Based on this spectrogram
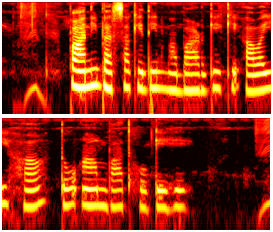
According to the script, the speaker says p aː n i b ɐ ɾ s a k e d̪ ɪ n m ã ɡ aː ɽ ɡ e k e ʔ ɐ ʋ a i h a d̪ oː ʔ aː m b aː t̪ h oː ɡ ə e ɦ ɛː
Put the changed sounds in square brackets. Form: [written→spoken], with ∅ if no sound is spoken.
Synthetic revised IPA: p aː n i b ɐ ɾ s a k e d̪ ɪ n m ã [ɡ→b] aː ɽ ɡ e k e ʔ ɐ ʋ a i h a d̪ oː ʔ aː m b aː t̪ h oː ɡ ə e ɦ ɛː

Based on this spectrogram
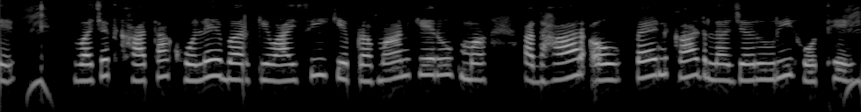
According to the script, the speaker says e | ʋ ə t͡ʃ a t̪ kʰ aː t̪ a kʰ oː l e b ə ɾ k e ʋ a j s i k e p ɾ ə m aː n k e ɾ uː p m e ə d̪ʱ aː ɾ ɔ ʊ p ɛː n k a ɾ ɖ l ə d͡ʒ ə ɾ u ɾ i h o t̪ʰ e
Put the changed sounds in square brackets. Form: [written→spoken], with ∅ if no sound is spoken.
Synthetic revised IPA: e | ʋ ə t͡ʃ [a→ə] t̪ kʰ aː t̪ a kʰ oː l e b ə ɾ k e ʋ a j s i k e p ɾ ə m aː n k e ɾ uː p m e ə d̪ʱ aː ɾ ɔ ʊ p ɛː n k a ɾ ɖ l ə d͡ʒ ə ɾ u ɾ i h o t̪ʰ e

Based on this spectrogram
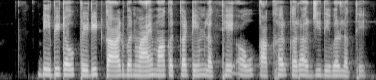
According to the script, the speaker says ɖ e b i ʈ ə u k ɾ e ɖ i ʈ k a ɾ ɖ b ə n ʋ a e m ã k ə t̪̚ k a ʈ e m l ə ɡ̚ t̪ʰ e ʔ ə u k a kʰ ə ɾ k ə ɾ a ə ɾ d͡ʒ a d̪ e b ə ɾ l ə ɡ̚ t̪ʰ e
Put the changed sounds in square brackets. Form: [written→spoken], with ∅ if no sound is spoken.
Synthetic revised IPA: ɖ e b i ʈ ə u k ɾ e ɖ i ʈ k a ɾ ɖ b ə n ʋ a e m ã k ə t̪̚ k a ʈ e m l ə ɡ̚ t̪ʰ e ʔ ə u k a kʰ ə ɾ k ə ɾ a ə ɾ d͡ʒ [a→i] d̪ e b ə ɾ l ə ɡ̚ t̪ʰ e

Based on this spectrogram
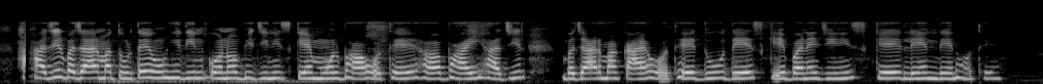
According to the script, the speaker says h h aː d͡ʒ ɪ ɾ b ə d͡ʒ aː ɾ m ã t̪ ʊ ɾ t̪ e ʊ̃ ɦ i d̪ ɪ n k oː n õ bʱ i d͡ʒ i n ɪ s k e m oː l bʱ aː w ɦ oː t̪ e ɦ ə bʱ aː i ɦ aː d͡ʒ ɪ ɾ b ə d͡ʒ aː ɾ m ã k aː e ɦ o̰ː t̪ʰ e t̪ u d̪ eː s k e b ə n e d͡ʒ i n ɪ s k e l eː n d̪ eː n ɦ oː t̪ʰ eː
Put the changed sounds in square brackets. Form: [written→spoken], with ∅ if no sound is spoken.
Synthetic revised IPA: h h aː d͡ʒ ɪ ɾ b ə d͡ʒ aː ɾ m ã t̪ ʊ ɾ t̪ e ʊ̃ ɦ i d̪ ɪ n k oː n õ bʱ i d͡ʒ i n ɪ s k e m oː l bʱ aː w ɦ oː t̪ e ɦ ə bʱ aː i ɦ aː d͡ʒ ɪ ɾ b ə d͡ʒ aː ɾ m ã k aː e ɦ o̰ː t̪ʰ e [t̪→d̪] u d̪ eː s k e b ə n e d͡ʒ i n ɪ s k e l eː n d̪ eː n ɦ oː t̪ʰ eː

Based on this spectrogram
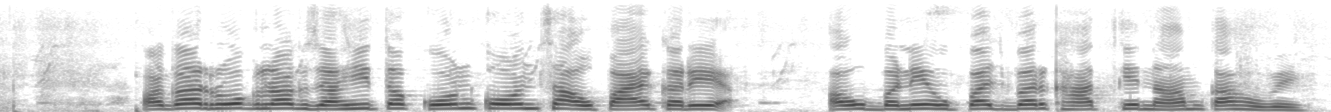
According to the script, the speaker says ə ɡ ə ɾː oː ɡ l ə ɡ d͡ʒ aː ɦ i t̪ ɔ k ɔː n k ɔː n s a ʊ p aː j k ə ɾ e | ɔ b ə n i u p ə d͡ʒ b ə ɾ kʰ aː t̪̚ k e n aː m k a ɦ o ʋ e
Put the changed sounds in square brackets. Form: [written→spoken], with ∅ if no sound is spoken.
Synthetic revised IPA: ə ɡ ə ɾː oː ɡ l ə ɡ d͡ʒ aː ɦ i t̪ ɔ k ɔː n k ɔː n s a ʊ p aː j k ə ɾ e | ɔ b ə n [i→e] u p ə d͡ʒ b ə ɾ kʰ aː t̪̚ k e n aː m k a ɦ o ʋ e

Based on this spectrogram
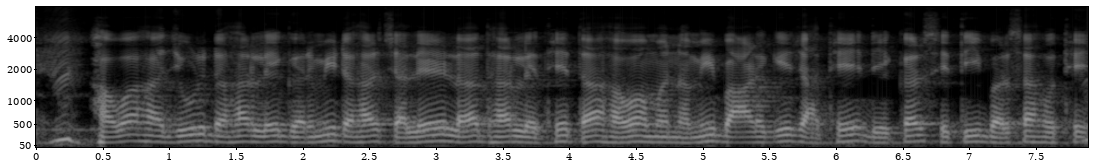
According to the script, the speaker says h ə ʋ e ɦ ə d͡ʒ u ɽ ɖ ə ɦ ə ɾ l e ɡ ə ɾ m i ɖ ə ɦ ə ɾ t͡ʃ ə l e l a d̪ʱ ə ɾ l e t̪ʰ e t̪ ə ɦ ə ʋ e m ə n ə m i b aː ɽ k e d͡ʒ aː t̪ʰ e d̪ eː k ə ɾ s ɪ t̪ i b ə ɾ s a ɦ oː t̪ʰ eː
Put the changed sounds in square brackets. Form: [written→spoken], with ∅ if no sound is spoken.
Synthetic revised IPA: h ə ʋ [e→a] ɦ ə d͡ʒ u ɽ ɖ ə ɦ ə ɾ l e ɡ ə ɾ m i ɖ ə ɦ ə ɾ t͡ʃ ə l e l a d̪ʱ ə ɾ l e t̪ʰ e t̪ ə ɦ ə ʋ [e→a] m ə n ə m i b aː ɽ [k→ɡ] e d͡ʒ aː t̪ʰ e d̪ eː k ə ɾ s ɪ t̪ i b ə ɾ s a ɦ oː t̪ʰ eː

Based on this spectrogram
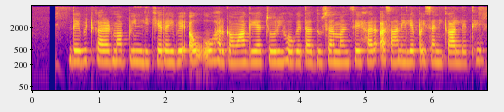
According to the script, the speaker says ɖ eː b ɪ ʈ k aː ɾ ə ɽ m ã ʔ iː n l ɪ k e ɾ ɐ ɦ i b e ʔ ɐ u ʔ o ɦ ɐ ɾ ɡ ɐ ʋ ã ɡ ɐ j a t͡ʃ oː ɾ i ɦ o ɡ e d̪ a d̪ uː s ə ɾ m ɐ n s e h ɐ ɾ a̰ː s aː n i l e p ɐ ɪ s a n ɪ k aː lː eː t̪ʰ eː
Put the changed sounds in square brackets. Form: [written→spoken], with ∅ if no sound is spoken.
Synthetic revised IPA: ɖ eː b ɪ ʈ k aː ɾ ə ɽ m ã [ʔ→p] iː n l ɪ [k→kʰ] e ɾ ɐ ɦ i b e ʔ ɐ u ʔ o ɦ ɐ ɾ ɡ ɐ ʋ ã ɡ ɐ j a t͡ʃ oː ɾ i ɦ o ɡ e [d̪→t̪] a d̪ uː s ə ɾ m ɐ n s e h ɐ ɾ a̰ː s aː n i l e p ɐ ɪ s a n ɪ k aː lː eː t̪ʰ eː

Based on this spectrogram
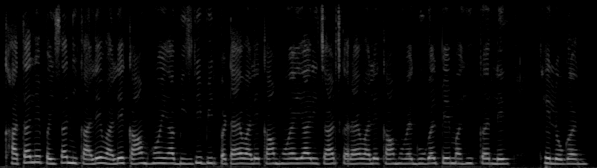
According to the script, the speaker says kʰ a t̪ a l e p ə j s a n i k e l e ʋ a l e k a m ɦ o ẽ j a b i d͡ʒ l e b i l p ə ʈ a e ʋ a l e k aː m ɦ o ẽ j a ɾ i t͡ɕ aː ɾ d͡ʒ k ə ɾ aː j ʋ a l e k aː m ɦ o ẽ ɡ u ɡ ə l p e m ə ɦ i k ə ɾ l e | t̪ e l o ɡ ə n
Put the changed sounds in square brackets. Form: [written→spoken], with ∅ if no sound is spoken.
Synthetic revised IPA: kʰ a t̪ a l e p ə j s a n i k [e→a] l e ʋ a l e k a m ɦ o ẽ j a b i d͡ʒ l [e→i] b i l p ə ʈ a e ʋ a l e k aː m ɦ o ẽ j a ɾ i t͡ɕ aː ɾ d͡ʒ k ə ɾ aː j ʋ a l e k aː m ɦ o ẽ ɡ u ɡ ə l p e m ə ɦ i k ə ɾ l e | [t̪→t̪ʰ] e l o ɡ ə n

